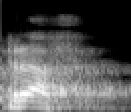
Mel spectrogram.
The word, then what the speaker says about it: trough: ये हाँ ट्रफ, TROUGH, ट्रफ, spelling भी देख लो और नाम भी सुन लो।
